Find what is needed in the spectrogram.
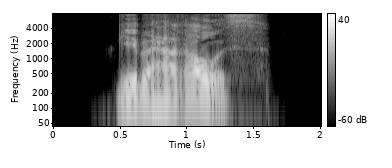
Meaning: inflection of herausgeben: 1. first-person singular present 2. first/third-person singular subjunctive I
- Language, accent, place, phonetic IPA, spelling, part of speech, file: German, Germany, Berlin, [ˌɡeːbə hɛˈʁaʊ̯s], gebe heraus, verb, De-gebe heraus.ogg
